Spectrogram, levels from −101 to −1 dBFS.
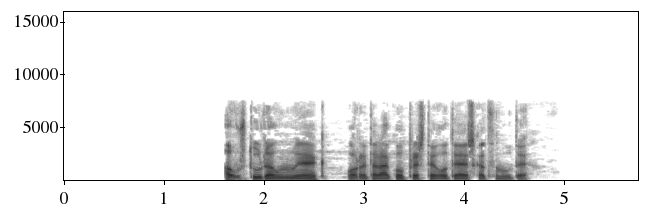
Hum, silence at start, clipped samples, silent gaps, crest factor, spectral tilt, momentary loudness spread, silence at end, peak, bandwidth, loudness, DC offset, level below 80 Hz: none; 1.6 s; under 0.1%; none; 20 dB; -5.5 dB/octave; 9 LU; 1.1 s; -10 dBFS; 7.8 kHz; -27 LUFS; under 0.1%; -72 dBFS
